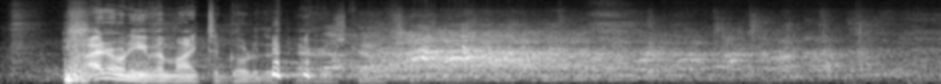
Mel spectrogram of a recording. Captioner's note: laughter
